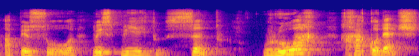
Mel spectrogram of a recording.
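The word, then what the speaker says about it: רוח הקודש: Ruach HaKodesh. Talvez não seja essa a pronúncia perfeita, obviamente, mas é mais ou menos assim que se pronuncia.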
